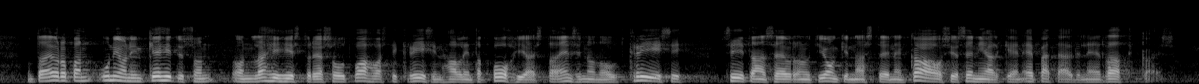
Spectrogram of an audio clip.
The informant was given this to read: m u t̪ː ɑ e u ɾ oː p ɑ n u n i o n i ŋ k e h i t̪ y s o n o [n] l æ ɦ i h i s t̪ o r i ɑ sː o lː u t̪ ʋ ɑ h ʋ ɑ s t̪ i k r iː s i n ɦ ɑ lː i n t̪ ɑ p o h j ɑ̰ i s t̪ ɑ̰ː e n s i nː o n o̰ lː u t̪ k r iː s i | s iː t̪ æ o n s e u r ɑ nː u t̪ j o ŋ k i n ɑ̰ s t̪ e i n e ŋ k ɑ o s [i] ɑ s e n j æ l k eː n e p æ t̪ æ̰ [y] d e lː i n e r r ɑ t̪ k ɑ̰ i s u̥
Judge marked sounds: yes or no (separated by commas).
yes, no, yes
